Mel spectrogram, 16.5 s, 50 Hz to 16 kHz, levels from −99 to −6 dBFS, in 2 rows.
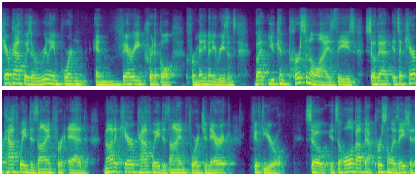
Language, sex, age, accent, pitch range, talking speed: English, male, 50-69, American, 120-145 Hz, 150 wpm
